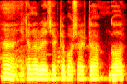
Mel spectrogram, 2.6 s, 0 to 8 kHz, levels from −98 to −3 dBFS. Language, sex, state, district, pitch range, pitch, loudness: Bengali, male, Tripura, West Tripura, 120-130 Hz, 125 Hz, -15 LUFS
